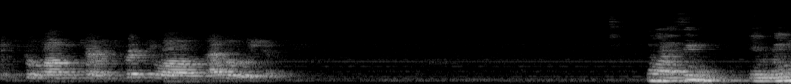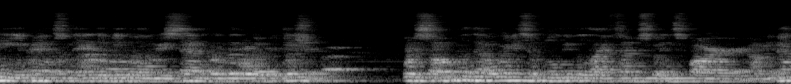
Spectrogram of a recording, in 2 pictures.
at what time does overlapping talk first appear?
none

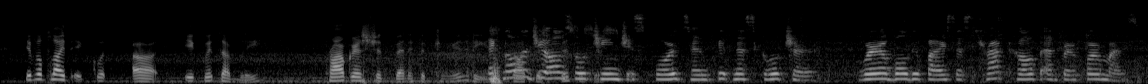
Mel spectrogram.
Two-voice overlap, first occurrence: 5 s

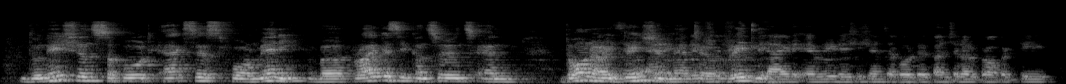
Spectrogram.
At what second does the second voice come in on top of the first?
6 s

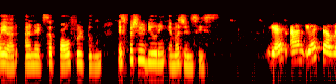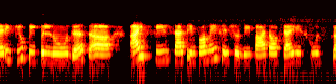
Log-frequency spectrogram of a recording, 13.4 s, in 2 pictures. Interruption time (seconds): none

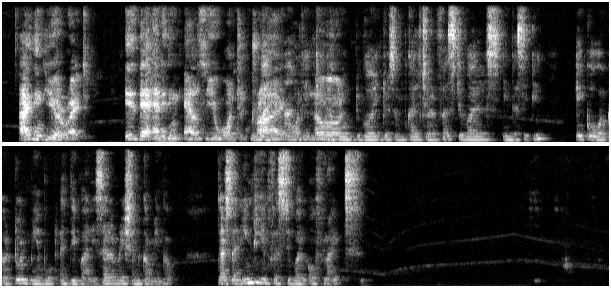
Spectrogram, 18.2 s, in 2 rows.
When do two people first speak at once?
4 s

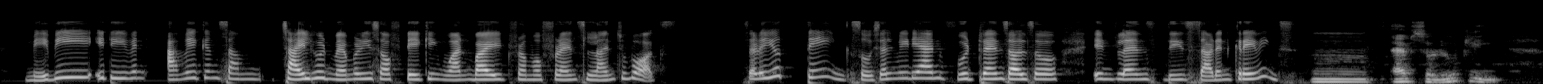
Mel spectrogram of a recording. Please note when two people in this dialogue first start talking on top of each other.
none

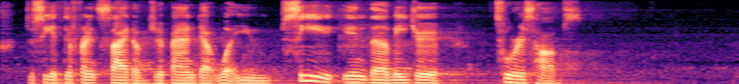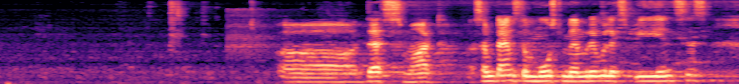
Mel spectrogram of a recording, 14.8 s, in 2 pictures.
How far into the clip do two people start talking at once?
none

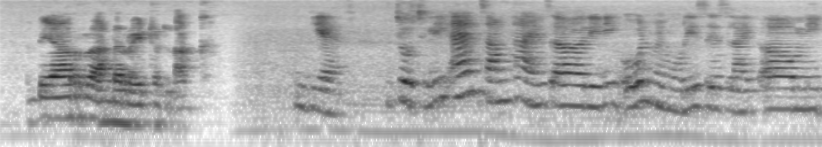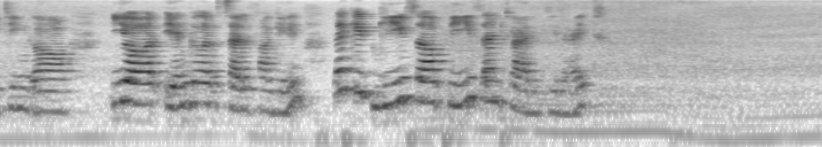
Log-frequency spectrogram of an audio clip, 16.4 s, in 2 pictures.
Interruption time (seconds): none

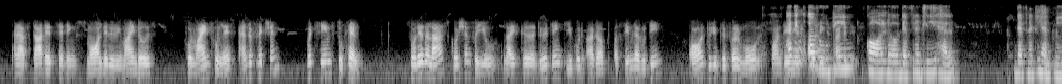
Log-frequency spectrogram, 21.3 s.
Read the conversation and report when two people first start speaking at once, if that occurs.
16 s

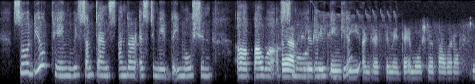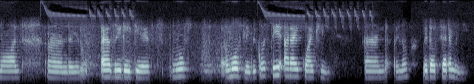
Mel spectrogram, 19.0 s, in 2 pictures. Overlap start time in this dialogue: 6 s

